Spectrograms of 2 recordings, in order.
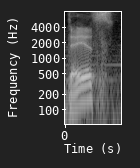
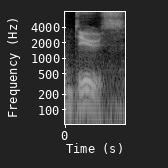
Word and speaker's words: Deus: I think that's how you pronounce it, Deus. Like Deus Ex. He said call him Deuce, so I don't know, man.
